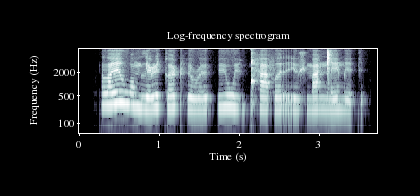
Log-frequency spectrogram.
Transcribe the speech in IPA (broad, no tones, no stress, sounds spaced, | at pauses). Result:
lˠ eː w ɔ m lʲ ə ɭ i k œ ʈʰ ʏ w ɭ ʏ | y w y ɡ ǃʰ a f ə r y ʃ m a ŋ͡ǀ e m ɪː k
